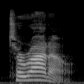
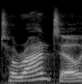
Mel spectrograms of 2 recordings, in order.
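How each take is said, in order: First: It is said fast with syllables reduced. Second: All three syllables are said clearly and fully.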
